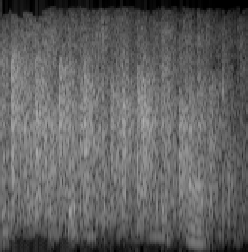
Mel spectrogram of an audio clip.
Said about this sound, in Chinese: 我鼓掌欢迎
